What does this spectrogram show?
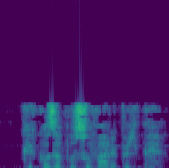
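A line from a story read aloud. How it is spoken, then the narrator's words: Child's murmur. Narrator (Italian): mormorò la sposa bambina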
